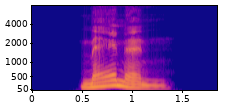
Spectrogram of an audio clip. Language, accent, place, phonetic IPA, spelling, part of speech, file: German, Germany, Berlin, [ˈmɛːnən], Mähnen, noun, De-Mähnen.ogg
- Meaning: plural of Mähne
